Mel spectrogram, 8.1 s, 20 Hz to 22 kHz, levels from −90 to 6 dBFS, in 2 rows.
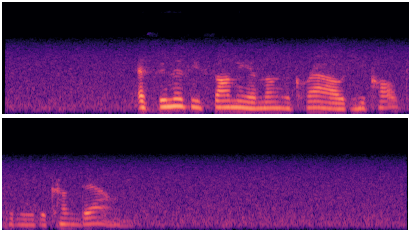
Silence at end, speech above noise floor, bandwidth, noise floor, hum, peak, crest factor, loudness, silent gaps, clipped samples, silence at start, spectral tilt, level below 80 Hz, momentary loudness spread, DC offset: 0.05 s; 22 dB; 6.4 kHz; -44 dBFS; none; -4 dBFS; 22 dB; -23 LUFS; none; under 0.1%; 0.05 s; -9 dB/octave; -64 dBFS; 25 LU; under 0.1%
